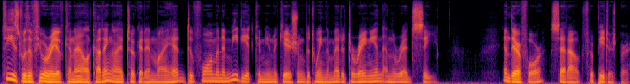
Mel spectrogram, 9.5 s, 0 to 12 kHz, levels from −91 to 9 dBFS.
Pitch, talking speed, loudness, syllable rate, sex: 105 Hz, 195 wpm, -19 LUFS, 6.2 syllables/s, male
